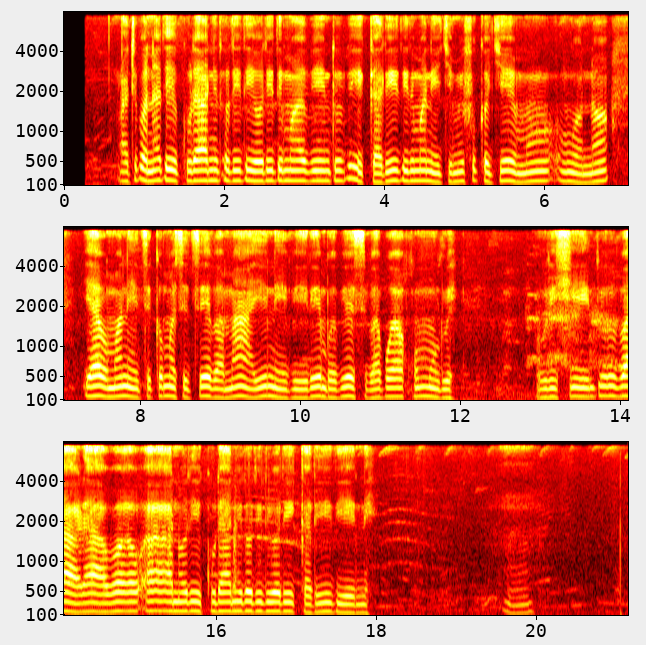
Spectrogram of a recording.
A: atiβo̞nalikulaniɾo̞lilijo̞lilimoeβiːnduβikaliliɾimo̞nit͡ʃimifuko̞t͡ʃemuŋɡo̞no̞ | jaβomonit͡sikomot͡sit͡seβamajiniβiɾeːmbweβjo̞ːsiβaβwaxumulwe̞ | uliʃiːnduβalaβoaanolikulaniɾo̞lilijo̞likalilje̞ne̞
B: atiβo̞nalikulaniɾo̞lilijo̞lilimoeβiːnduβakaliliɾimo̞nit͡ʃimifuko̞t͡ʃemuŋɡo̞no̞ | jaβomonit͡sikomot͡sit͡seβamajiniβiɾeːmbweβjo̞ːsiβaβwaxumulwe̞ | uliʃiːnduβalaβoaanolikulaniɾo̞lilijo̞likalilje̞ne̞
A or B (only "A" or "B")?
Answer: A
